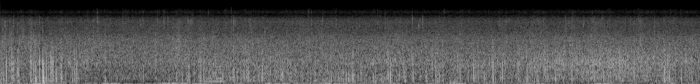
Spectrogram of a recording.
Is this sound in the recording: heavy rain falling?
yes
